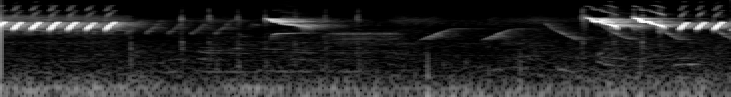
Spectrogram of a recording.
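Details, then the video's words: Sunbird song offered for canary tutoring: a fast rattling run of high notes, a pause, a single falling whistle and a few soft slurred notes, then another bright rapid trill. "asli suara burung kolibri isian"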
